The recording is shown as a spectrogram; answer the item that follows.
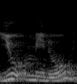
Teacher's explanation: yu'minu jangan sampai ditekan ya, sehingga yang lahir adalah huruf ain yu'minu, tapi biasa saja yu'minu. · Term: huruf hamzahnya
